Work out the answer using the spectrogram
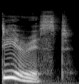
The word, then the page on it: dearest: British English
